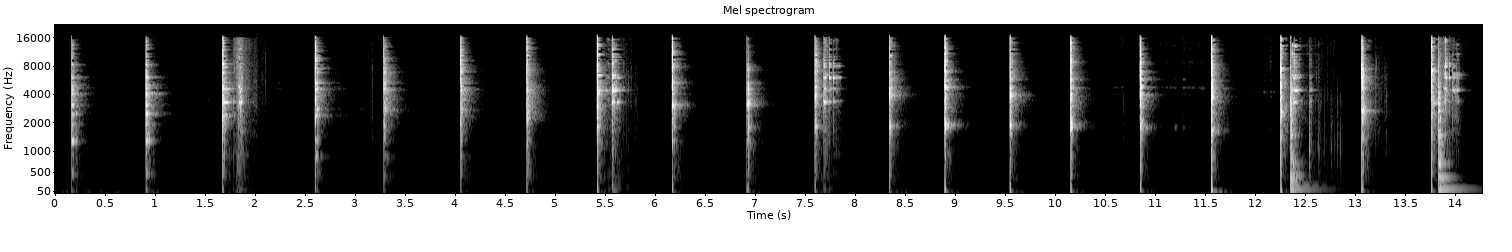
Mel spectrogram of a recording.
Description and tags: Sound of breaking porcelain.
broke, porcelain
